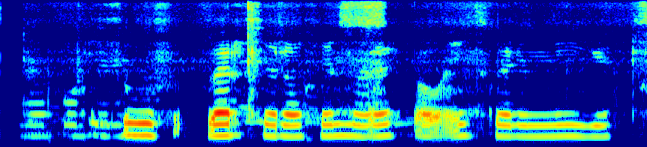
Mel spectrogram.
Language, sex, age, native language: Icelandic, male, 12, Icelandic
